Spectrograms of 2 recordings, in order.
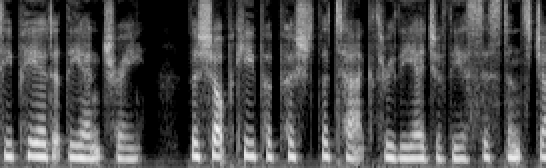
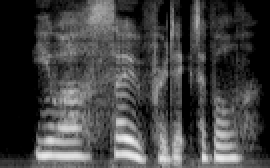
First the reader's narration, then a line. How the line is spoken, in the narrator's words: sighed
